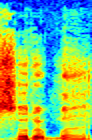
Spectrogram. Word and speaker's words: soroban: Sorobã. O que é isso? Sorobã é é um o nome- ábaco que a gente utiliza no Supera. Só que Soroban é a pronúncia em japonês.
